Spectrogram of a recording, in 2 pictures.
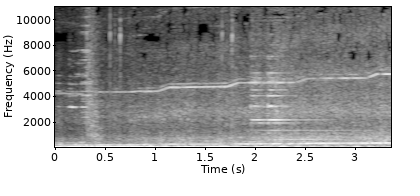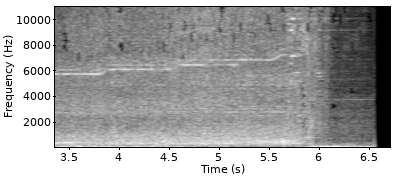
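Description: Jet engine spool-up sound effect: a loud rumble with a whine rising steadily in pitch, cutting off abruptly about six and a half seconds in.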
